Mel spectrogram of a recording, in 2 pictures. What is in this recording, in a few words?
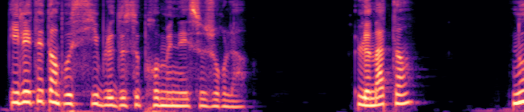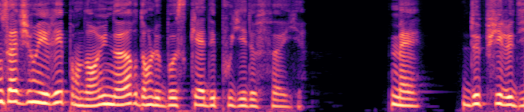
AUDIOBOOK; Jeane Eyre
